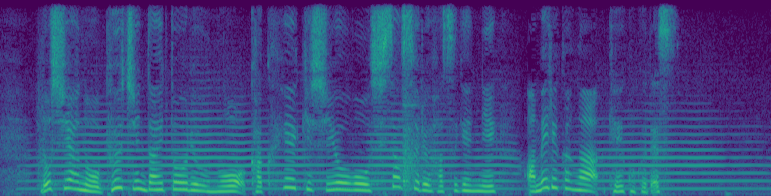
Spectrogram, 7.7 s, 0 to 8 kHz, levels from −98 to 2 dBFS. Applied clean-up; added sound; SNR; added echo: none; Trumpet; 12 dB; none.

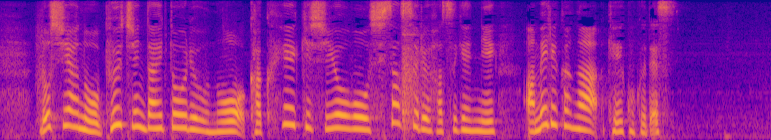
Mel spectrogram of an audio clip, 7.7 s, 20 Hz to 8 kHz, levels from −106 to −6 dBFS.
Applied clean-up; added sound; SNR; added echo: none; none; none; none.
